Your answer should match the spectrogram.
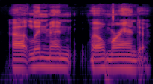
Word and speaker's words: Lin-Manuel Miranda: But I mean, we've had a few coming from Broadway to the big screen with, I'm going to butcher his name, Lin-Manuel Miranda.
